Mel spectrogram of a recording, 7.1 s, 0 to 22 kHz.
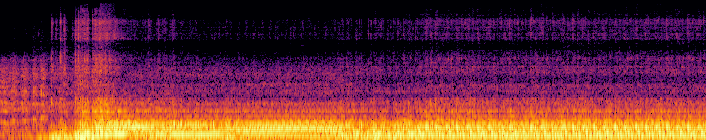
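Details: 2003 4.6 2V V8 cold start: cranks, catches and settles into a steady idle with a faint uneven clacking/ticking over it; cause unclear.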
